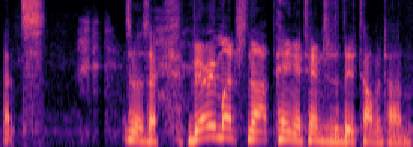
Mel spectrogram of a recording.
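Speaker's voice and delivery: plain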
